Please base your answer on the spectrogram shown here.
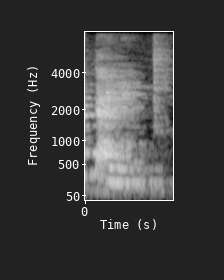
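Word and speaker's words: ptyalin: अब यहाँ आप लोग क्यों पी से स्टार्ट हुआ, क्योंकि पी क्या होता है, साइलेंट होता है, ठीक। पी हमारा क्या होगा, साइलेंट।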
